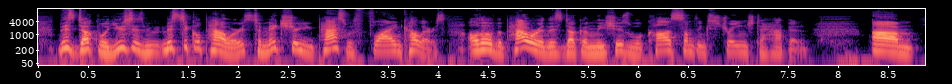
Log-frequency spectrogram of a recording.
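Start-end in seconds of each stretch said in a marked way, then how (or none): none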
